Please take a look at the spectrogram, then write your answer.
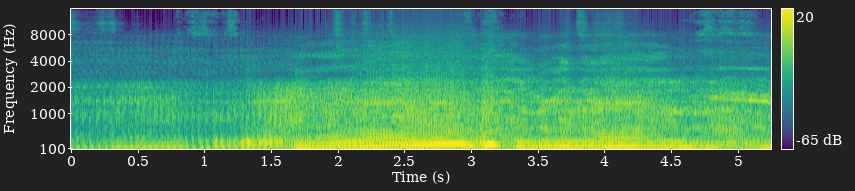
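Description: A TVS Apache RTR 310 motorcycle pulls away in first gear, its engine note climbing steadily in a loud, close revving rise before easing off briefly and holding, with no voices.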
